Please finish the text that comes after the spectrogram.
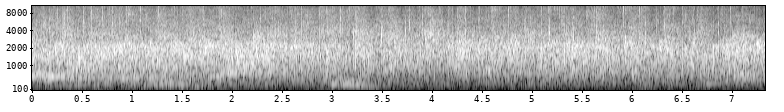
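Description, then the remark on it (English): Steady, dense audience applause for four women guests fills the whole stretch, a continuous wash of many hands clapping at an even, loud level with no voices standing out. “Okay, can we give a round of applause to these four lovely women?”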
